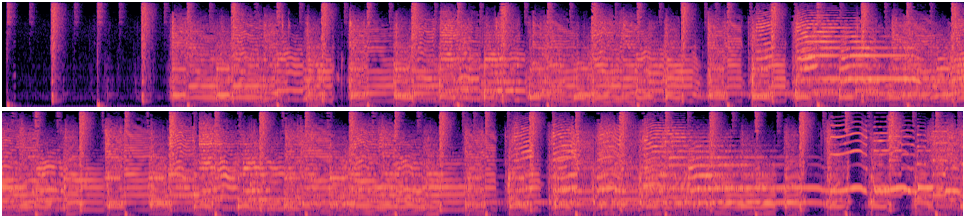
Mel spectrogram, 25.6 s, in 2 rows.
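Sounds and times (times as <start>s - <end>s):
delay effect: 2.3s - 25.6s.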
